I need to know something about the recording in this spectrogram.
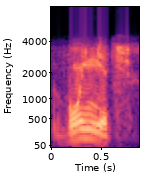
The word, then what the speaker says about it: Voynich: But the actual pronunciation is Voynich manuscript.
